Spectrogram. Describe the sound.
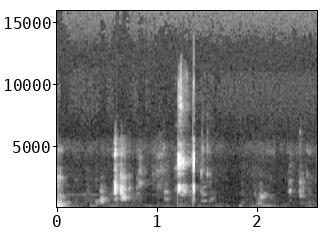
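Chewing on a sweet, fruit-flavoured gummy candy of a mystery flavour: a few faint, soft squishy bursts spaced irregularly, with no talking.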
